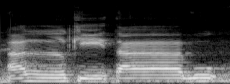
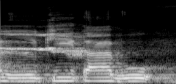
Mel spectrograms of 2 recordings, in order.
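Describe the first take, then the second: First: The vowel after the t is held long. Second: The vowel after the t is cut short. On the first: The speaker calls it right. "ada bacaan kitabun" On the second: The speaker calls it wrong. "Ada huruf mad yang dihilangkan"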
